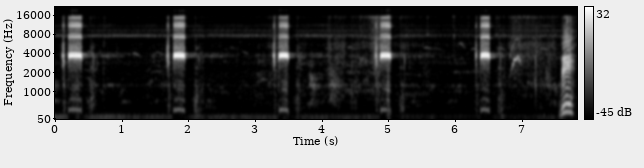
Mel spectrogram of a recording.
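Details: Cockatiel in free flight for the first time, repeating a loud, grating screech about every one and a half seconds, five times in a row, ending on a sliding rising note, with a faint low hum behind.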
